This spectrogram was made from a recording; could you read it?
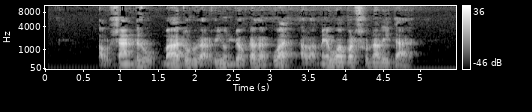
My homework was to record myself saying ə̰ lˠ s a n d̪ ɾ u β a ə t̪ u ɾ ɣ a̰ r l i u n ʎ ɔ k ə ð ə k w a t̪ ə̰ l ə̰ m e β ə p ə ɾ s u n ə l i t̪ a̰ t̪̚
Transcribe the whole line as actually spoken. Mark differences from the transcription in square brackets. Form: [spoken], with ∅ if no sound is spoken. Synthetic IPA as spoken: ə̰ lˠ s a n d̪ ɾ u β a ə t̪ u ɾ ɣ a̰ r l i u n ʎ ɔ k ə ð ə k w a t̪ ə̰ l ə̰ m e [w] ə p ə ɾ s u n ə l i t̪ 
